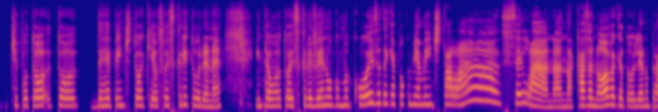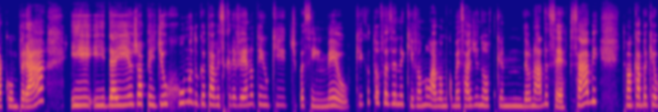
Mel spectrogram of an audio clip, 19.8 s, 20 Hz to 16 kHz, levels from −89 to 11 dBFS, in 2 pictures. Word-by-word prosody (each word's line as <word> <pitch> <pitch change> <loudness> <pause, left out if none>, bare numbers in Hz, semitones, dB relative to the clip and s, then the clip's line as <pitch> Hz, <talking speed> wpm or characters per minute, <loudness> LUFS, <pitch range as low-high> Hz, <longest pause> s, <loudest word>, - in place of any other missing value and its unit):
tipo, 240 -2 -3
eu - - -1
estou 250 +1 +2
estou 245 0 -2 0.3
de 245 +5 -3
repente, 245 +1 -2
estou 250 -2 -1
aqui, 250 +1 -6
eu 230 -1 0
sou 255 +1 -4
escritora, 250 -5 -1
né. 200 +3 0 0.5
Então 235 0 -1
eu 235 - -2
estou 245 +1 -2
escrevendo 245 +1 0
alguma 260 0 -4
coisa, 310 +5 +1
daqui 310 -1 -2
a 290 - 0
pouco 295 0 -6
minha 280 -1 0
mente 285 0 0
tá 285 0 +2
lá, 280 +4 +2 0.5
sei 320 0 0
lá, 240 -10 +6
na 205 0 0
na 205 0 -3
casa 250 +2 +3
nova 250 +5 +7
que 255 - -3
eu - - +2
estou 225 -1 -6
olhando 220 +1 -1
para 225 -1 -2
comprar, 225 - +5 0.4
e 255 0 +1
e - - -4
daí 255 +2 +5
eu 290 - 0
já 305 +1 +4
perdi 285 -1 -1
o 295 - -1
rumo 340 +5 -6
do 315 -3 -9
que 300 - -9
eu - - -1
estava 275 -2 0
escrevendo, 265 +1 -2
tenho 280 -2 -7
que, 260 0 -9
tipo, 245 - -8
assim: 240 -3 -5
"Meu, 220 -4 -2
que 285 - -11
que 310 - -22
eu 360 - -9
estou - - -6
fazendo 310 -2 -4
aqui? 280 -4 -7
Vamos 240 +3 -8
lá, 220 - +2
vamos 230 +1 -8
começar 240 -1 -3
de 265 +2 -10
novo 245 -2 -6
porque 245 -1 -9
não 235 0 -7
deu 225 0 -4
nada 235 +5 -1
certo", 195 -8 +1
sabe. 335 +8 +5 0.3
Então 260 - -1
acaba 265 +2 +2
que 280 - -4
eu 255 - -3
255 Hz, 235 wpm, -24 LUFS, 235-280 Hz, 0.5 s, nova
